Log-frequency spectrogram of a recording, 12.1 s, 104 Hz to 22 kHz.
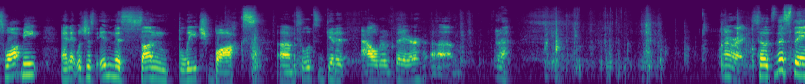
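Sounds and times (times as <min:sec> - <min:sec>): cardboard box rustling and scraping: 0:08.0 - 0:10.0.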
